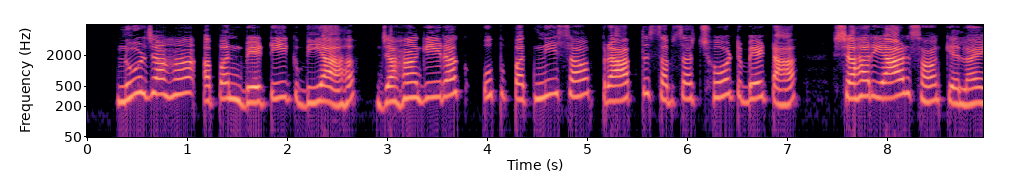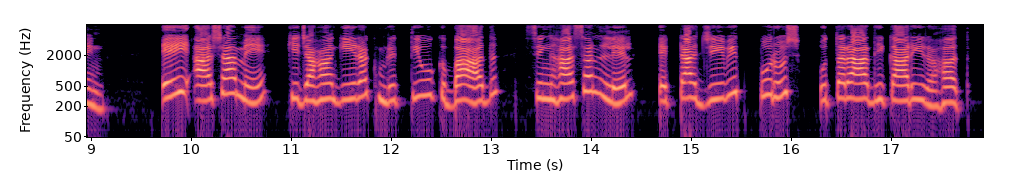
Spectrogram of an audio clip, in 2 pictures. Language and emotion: Maithili, neutral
